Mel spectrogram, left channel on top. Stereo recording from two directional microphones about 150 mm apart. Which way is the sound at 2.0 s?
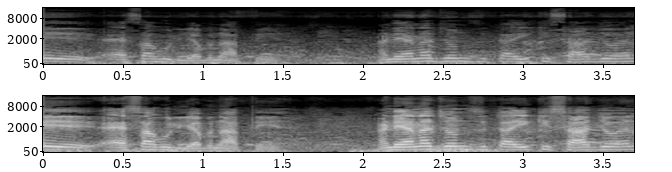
25° right (ahead or behind).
